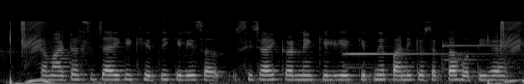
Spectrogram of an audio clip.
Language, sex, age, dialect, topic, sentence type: Magahi, female, 25-30, Western, agriculture, question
